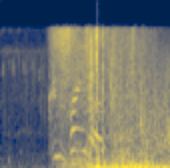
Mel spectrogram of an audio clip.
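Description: A fire spell blast from the video game Hogwarts Legacy erupts after a brief quiet, a loud broadband burst with crackling, whooshing tail that sustains to the end, with faint voice-like tones mixed in.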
